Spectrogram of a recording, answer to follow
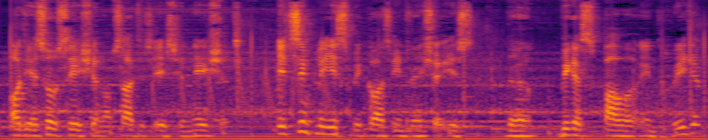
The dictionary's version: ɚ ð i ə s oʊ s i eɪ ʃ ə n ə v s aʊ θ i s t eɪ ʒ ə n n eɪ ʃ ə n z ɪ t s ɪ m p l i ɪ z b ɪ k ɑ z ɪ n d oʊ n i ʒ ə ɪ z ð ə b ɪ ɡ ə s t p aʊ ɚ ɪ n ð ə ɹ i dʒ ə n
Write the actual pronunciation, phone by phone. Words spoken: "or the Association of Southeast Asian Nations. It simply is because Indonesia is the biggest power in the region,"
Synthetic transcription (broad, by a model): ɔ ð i ə s oʊ s i eɪ ʃ ə n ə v s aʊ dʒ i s eɪ s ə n n eɪ ʃ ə n s ɪ t s ɪ m p l i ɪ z b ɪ k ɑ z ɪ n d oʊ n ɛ ʃ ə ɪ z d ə b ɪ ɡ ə s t p aʊ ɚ ɪ n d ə ɹ i dʒ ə n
